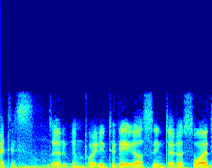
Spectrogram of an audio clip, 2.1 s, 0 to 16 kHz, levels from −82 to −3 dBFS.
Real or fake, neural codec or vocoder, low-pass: fake; codec, 16 kHz, 1 kbps, FunCodec, trained on LibriTTS, 50 frames a second; 7.2 kHz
